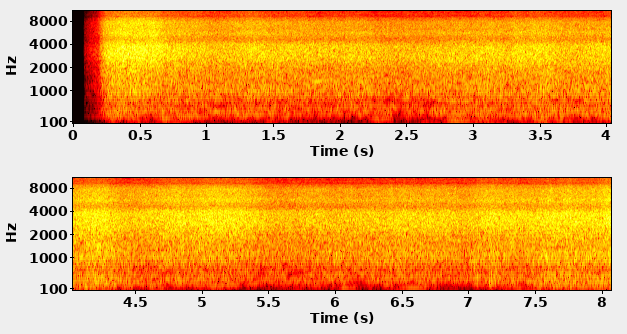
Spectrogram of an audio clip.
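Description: Big sea waves surging and churning around the wooden piles beneath a stilt boardwalk: a steady loud wash of surf that swells and eases irregularly.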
